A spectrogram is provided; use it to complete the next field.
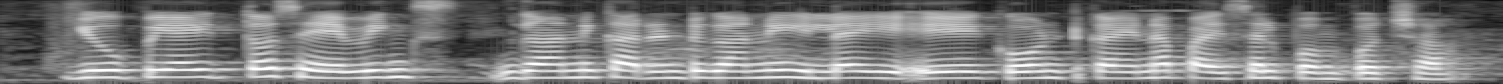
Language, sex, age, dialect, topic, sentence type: Telugu, male, 25-30, Telangana, banking, question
